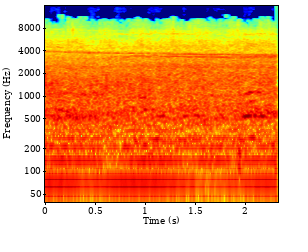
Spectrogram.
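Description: Steady crowd noise from the stands of a packed football stadium during play, with a low drone underneath.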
